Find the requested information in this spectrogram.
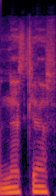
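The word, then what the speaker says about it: Nescafé: Uh Nescafe coffee. How do you pronounce that in English? Uh in French, we just say Nes Cafe.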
